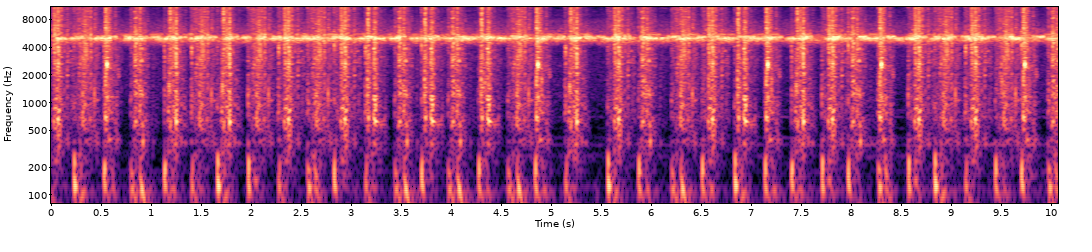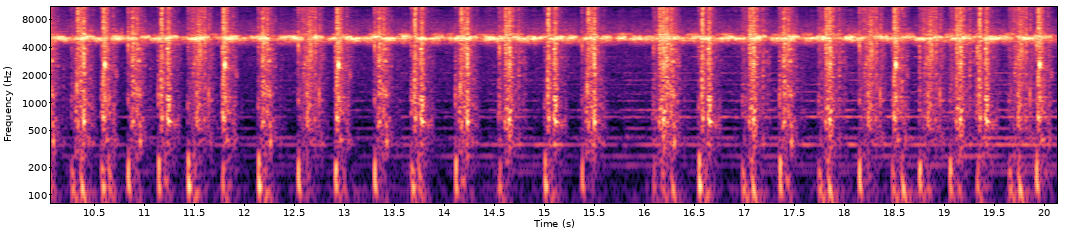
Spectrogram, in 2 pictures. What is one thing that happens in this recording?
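Footsteps crunch quickly over grass and dirt.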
